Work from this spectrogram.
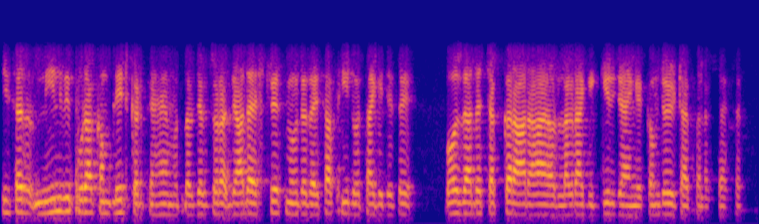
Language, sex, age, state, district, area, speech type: Urdu, male, 18-30, Bihar, Saharsa, rural, conversation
